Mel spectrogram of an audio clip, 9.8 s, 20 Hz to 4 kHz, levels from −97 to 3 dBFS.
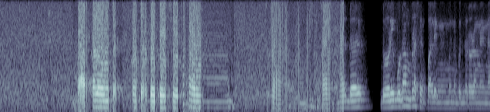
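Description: From the start to 6.87 s the speech is harsh and gritty, with levels jumping unevenly and hiss filling the pauses. This is mu-law and A-law mixed up: mu-law samples were decoded as A-law, scrambling the level mapping and lifting near-silent samples well above zero.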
